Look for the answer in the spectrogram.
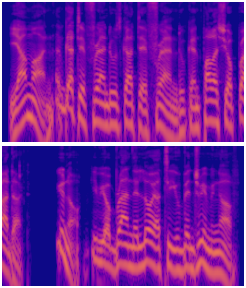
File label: Jamaican Accent; foreign languages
